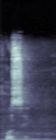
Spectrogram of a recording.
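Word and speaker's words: José: um San Jose the J in Spanish is pronounced with an edge Jose and um I think I should clear this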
